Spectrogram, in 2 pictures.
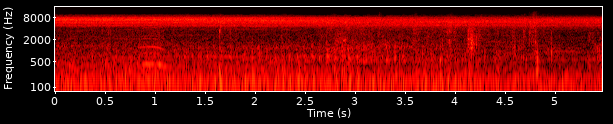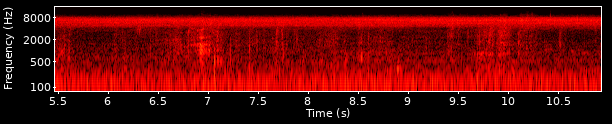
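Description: Steady, high-pitched chorus of insects, unbroken throughout, with a few faint short clicks and rustles.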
